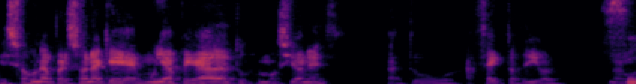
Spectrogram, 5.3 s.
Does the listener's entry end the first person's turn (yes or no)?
yes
